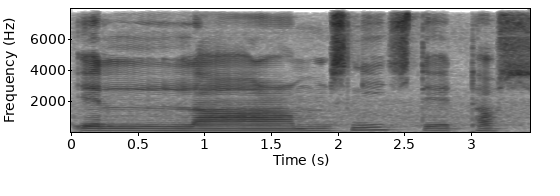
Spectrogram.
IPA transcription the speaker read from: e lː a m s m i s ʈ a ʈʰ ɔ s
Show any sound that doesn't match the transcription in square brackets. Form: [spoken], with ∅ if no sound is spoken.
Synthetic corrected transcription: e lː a m s [n] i s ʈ [e] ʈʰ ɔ s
